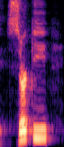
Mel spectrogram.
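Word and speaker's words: Tzurki: My username is Zurki. It's T-Z-U-R-K-I. It's hard to pronounce. I've been thinking about changing it, but it's like it's similar to Tzatziki, but to Zurki.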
